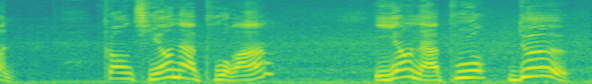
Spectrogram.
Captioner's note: speaks in foreign language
